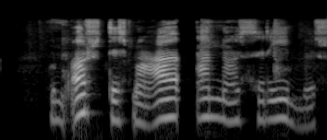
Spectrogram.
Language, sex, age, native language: Icelandic, female, 6, Icelandic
